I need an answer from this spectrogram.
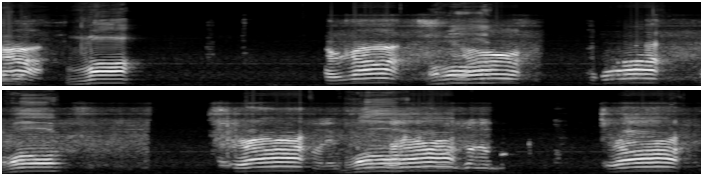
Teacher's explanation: তার বরাবর উপরের তালুর সাথে লাগাইয়া, হ্যাঁ লাগান তো। জিহ্বার আগার উল্টা পিঠ তার বরাবর উপরে তালুর সঙ্গে লাগাইয়া, এটা হলো র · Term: 10 নাম্বার মাখরাজ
